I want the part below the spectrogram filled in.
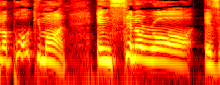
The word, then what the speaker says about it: Incineroar: It's spelled I-N-C-I-N-E-R-O-A-R. Incineroar.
